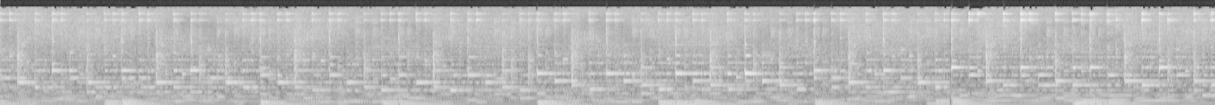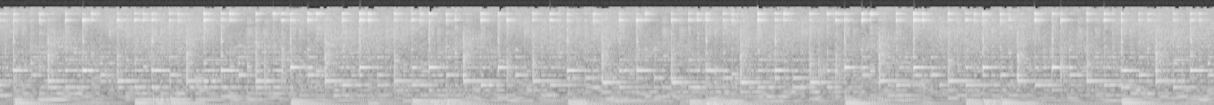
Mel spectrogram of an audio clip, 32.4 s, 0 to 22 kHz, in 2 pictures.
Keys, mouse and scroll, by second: 0.8 ctrl+j, 3.8 click, 4.6-5.4 scroll up 1, 5.4-5.7 scroll down 1, 5.7-8.2 middle drag, 8.2 Tab, 10.0 ctrl+r, 15.7 click, 24.4 click, 24.8 middle click, 26.1-26.5 scroll up 1, 26.5 middle click, 27.0 scroll down 1, 27.4 middle click, 28.4 ctrl+r, 29.7 click.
